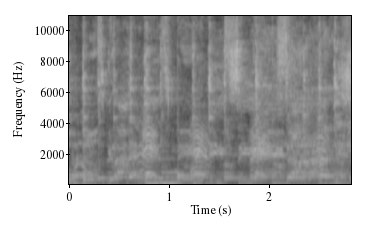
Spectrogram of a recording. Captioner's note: Todos gritan: ¡Eh, eh, eh!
